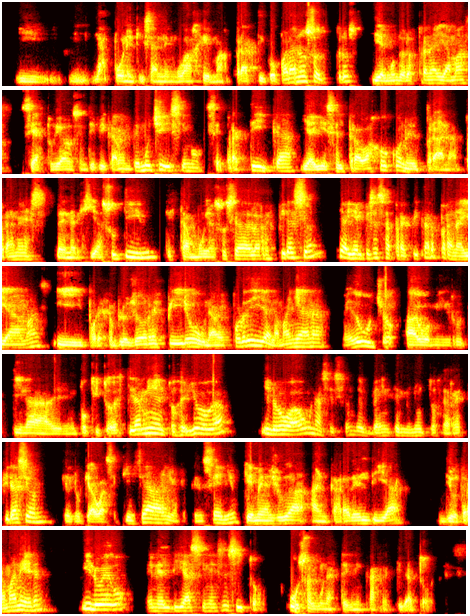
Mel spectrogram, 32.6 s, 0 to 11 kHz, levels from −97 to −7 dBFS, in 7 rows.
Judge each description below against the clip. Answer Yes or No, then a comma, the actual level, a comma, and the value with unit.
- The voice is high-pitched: No, low, 130 Hz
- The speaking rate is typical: No, fast, 215 wpm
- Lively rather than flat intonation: Yes, wide, 7.5 semitones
